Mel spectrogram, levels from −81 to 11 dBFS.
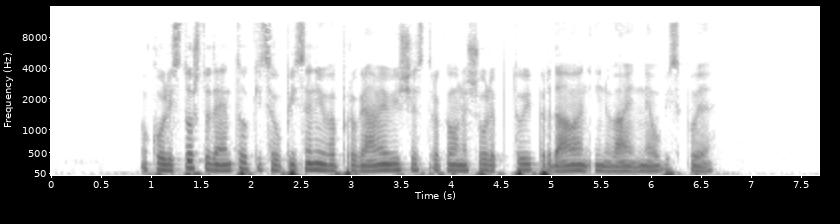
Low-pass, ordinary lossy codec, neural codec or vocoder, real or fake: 14.4 kHz; MP3, 48 kbps; autoencoder, 48 kHz, 128 numbers a frame, DAC-VAE, trained on Japanese speech; fake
